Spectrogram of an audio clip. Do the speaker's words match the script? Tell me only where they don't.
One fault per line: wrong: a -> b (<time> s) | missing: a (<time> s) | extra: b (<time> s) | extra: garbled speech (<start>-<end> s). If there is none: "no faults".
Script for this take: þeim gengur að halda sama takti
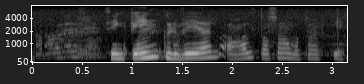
extra: vel (1.5 s)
